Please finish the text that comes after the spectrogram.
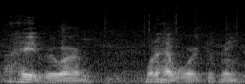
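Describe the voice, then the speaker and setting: A man's voice: lowish voice, flat delivery, moderate pace, darkish tone, a little hiss or hum, natural voice, poor audio. A man reading the part of a surly, sceptical killer with curt colloquial lines in an amateur table read. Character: gruff, sceptical, uneducated male killer. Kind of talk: cold table read of a script.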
